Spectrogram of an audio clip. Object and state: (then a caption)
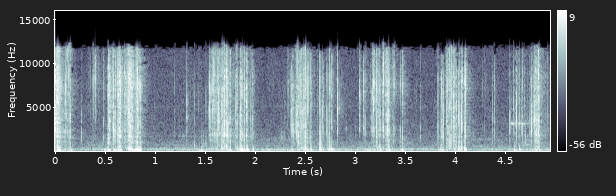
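Bead foam being squeezed. Fingertips squeeze, knead and pull apart a hand-sized lump of soft, solid blue Playfoam, made of foam beads in a sticky binder. It gives bright, dense crackling in repeated bursts, separated by quieter stretches of fine crinkling.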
